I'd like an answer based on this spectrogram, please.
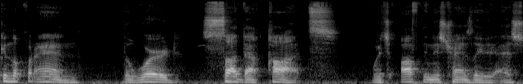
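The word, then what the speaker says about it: صدقات: So the fact that this word is pronounced one way 8 times, sadaqaat, and pronounced differently 1 time, there's a meaning in that.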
